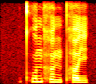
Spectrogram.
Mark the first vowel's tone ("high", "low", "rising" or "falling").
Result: high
